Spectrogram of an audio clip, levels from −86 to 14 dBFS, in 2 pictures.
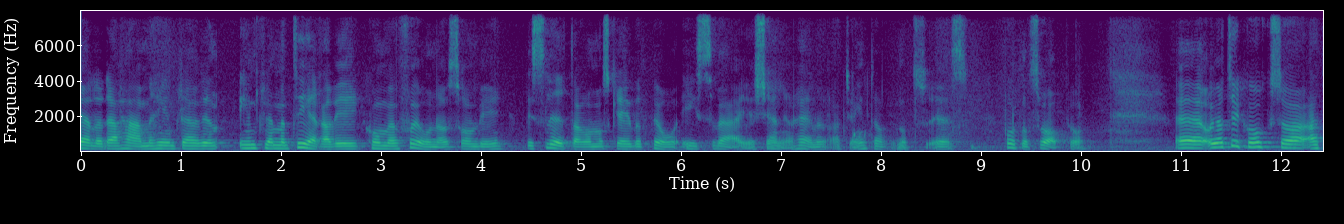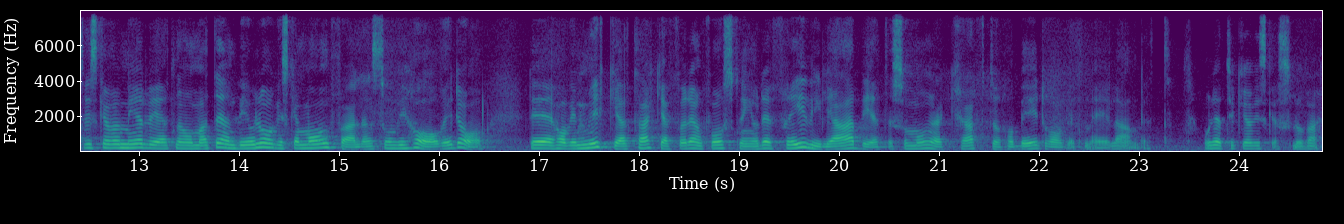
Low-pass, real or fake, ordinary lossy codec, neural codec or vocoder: none; fake; none; codec, 16 kHz, 6 kbps, DAC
